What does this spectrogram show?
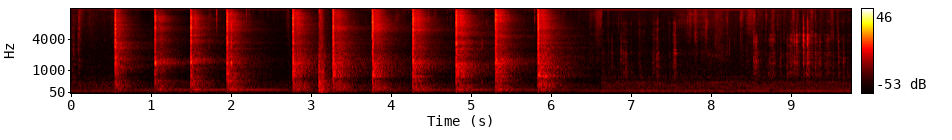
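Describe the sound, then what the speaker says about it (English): Ten sharp metallic hammer taps on the end of a bolt in a steady rhythm, close by, during front strut removal on a Ford Edge, over a low mechanical hum, then the strikes stop and only the hum continues. "we can tap that with a hammer"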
